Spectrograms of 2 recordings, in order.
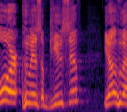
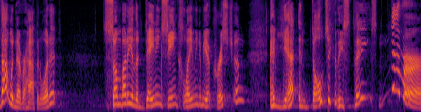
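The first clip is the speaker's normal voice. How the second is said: openly sarcastic, swooping sing-song tone; 4 semitones lower, 6 dB quieter than usual. Commenting on a scripture verse about dating believers: sarcastic. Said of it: "I'm being sarcastic".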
